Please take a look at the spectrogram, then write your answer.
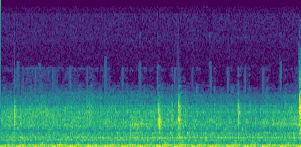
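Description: Motorcycle with a barrel exhaust idling nearby, its engine thumping in a steady, even pulse, loud and close, with no voices over it.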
